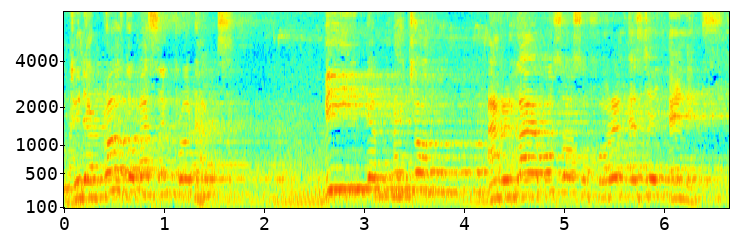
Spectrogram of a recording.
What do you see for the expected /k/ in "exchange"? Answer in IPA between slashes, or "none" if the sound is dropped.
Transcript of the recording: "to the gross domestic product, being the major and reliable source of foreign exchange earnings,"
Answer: none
